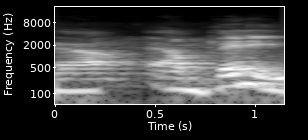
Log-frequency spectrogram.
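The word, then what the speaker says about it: Albany: um he had a deal signed and he had a he had a proposal to go and play in Albini, Georgia, as I've heard it's pronounced.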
